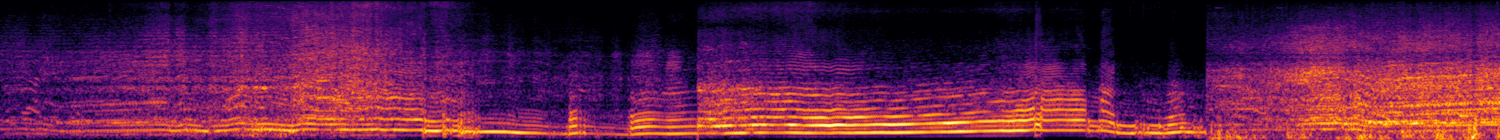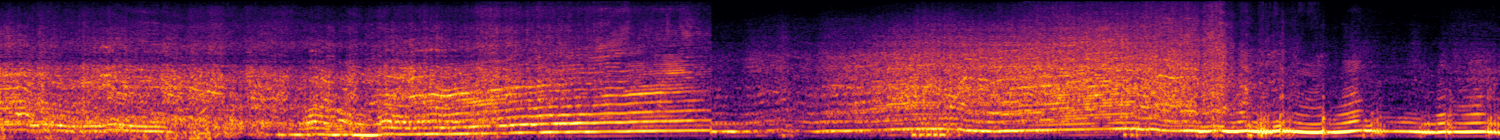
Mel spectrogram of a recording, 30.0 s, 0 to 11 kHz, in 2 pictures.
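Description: Peugeot 106 rally car's engine revving hard, its pitch climbing and dropping again and again as it accelerates and lifts between the slalom cones, with tyre squeal at times.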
